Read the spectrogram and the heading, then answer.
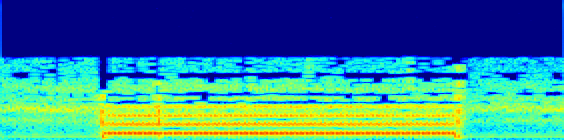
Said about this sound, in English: Sounds like my home phone.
